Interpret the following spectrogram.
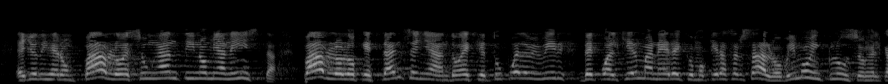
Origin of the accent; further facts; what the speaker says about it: Dominican Republic; Somos ciudadanos libres de República Dominicana.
